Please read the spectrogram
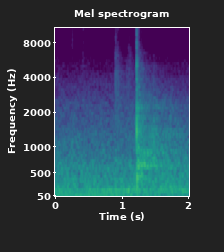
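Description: One sharp smack of a baseball into a first baseman's glove about a second in, over a low steady hum.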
